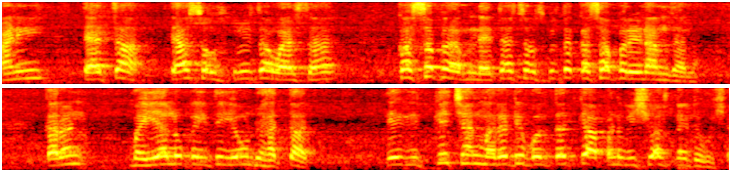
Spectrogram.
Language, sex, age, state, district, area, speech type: Marathi, female, 60+, Maharashtra, Mumbai Suburban, urban, spontaneous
